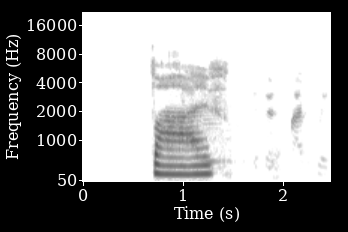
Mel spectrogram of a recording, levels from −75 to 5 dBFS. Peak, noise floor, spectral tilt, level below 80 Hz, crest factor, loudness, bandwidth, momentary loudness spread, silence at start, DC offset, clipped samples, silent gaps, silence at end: -8 dBFS; -84 dBFS; -5 dB/octave; -78 dBFS; 24 dB; -28 LUFS; 10.5 kHz; 23 LU; 0.7 s; under 0.1%; under 0.1%; none; 0.3 s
